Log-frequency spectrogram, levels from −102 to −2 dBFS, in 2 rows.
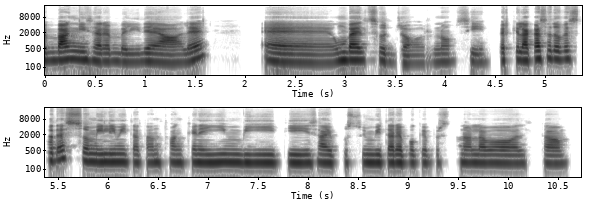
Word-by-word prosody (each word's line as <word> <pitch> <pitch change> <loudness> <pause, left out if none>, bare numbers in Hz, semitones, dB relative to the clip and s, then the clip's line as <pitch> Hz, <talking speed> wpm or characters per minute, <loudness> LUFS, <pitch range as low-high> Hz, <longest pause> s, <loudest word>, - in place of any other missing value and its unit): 2 - - 0
bagni 195 +2 +6
sarebbe 170 -2 -1
l'ideale, 160 - +2 0.5
ehm, 155 -3 +1
un 185 +2 +3
bel 185 -1 +7
soggiorno 160 -3 -7
sì, 160 -3 -10
perché 180 +1 -5
la 180 - +9
casa 210 +3 +4
dove 205 -1 0
sto 210 +1 -7
adesso 235 -2 0
mi 190 -1 +2
limita 190 -1 -1
tanto 180 +1 -8
anche 185 0 -6
negli 180 0 0
inviti, 180 -1 -1
sai, 180 -1 -2
posso 180 +1 -14
invitare 180 0 0
poche 180 0 -9
persone 180 +1 -10
alla 180 0 -1
volta. 170 -1 -3
180 Hz, 155 wpm, -26 LUFS, 170-185 Hz, 0.5 s, la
